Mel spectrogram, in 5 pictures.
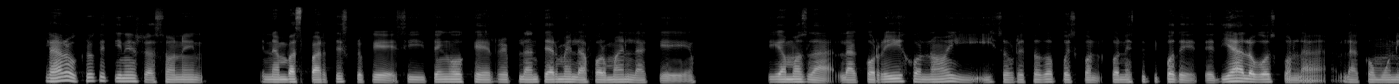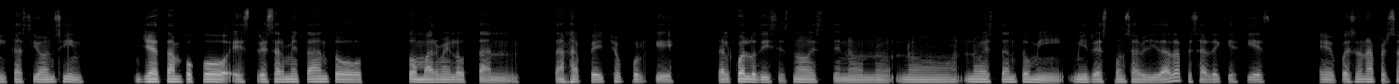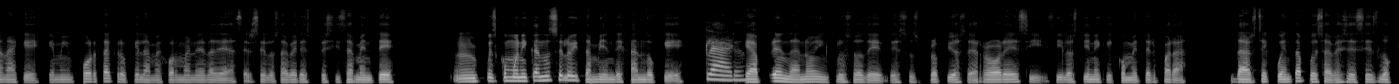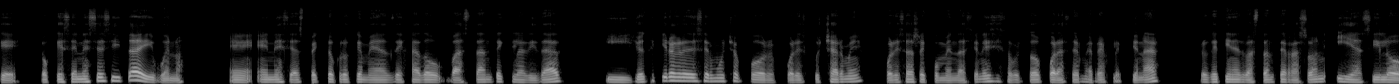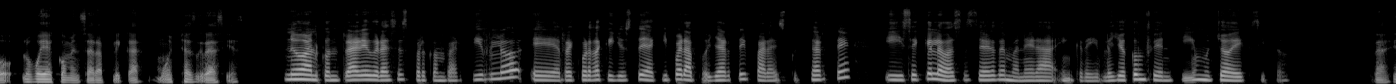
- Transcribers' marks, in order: none
- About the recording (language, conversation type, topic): Spanish, advice, ¿Cómo puedo comunicar mis decisiones de crianza a mi familia sin generar conflictos?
